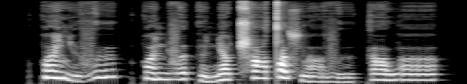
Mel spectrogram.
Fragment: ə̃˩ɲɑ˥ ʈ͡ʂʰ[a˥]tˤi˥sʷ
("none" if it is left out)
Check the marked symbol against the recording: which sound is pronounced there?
a˥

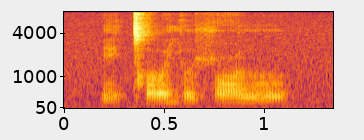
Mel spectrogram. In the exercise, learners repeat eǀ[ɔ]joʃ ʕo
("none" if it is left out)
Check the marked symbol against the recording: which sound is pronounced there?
ɔ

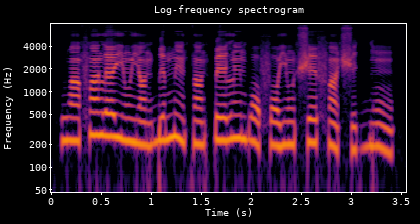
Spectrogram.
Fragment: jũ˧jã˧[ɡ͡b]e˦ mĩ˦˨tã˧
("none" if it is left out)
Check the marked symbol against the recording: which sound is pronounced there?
ɡ͡b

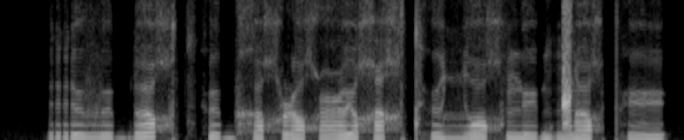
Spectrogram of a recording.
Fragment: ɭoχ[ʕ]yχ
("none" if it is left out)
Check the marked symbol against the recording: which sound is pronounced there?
ʕ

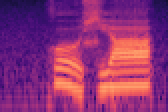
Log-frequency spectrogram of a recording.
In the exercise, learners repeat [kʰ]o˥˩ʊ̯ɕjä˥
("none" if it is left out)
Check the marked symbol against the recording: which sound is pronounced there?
k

